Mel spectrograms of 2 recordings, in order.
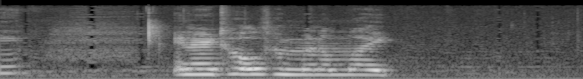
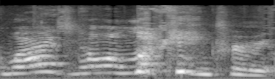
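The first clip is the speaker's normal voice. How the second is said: crying out to God; 4 semitones higher, 6 dB louder than usual. Retold or imitated. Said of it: "I start crying out to God".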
